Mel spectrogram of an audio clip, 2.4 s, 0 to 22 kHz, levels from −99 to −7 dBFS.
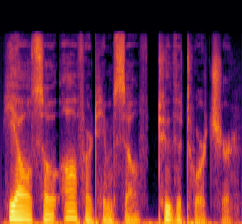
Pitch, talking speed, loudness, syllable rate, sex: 90 Hz, 175 wpm, -21 LUFS, 5.9 syllables/s, male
